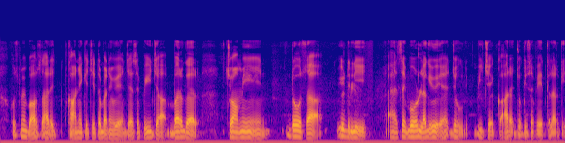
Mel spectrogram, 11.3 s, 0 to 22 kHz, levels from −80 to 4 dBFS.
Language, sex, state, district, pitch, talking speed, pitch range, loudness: Hindi, male, Rajasthan, Nagaur, 120 Hz, 165 wpm, 115-130 Hz, -20 LUFS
